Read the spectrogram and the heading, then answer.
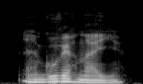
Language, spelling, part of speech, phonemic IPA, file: French, gouvernail, noun, /ɡu.vɛʁ.naj/, Fr-gouvernail.ogg
- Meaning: rudder (underwater vane used to steer a vessel)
